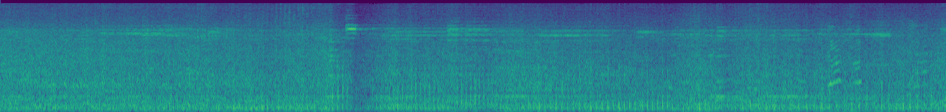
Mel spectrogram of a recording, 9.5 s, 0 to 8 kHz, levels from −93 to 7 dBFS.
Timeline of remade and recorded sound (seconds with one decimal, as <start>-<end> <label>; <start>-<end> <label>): 0.0-9.5 remade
